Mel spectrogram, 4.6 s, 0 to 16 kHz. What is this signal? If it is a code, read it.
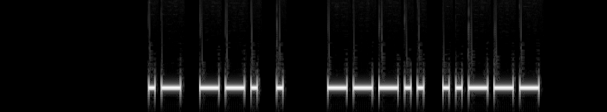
Morse code, heard as a keyed tone, about 25 wpm, 700 Hz. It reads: AGE 82
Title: K1USN SST QSO Practice 25wpm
